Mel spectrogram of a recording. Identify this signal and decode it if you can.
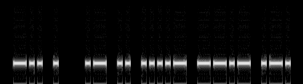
Morse code, heard as a keyed tone, about 30 wpm, 1000 Hz. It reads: DE AI4QR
